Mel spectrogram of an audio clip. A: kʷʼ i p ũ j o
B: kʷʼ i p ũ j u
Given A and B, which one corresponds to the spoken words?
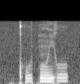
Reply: B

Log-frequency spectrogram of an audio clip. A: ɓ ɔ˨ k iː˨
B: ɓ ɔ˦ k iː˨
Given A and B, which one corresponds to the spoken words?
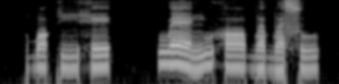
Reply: A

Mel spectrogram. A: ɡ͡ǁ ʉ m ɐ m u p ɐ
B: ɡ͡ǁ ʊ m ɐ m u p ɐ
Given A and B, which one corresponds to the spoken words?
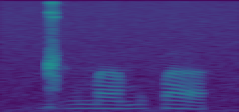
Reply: A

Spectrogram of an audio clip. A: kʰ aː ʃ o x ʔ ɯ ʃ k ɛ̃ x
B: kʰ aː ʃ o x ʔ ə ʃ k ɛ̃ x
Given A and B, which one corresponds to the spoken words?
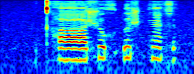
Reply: A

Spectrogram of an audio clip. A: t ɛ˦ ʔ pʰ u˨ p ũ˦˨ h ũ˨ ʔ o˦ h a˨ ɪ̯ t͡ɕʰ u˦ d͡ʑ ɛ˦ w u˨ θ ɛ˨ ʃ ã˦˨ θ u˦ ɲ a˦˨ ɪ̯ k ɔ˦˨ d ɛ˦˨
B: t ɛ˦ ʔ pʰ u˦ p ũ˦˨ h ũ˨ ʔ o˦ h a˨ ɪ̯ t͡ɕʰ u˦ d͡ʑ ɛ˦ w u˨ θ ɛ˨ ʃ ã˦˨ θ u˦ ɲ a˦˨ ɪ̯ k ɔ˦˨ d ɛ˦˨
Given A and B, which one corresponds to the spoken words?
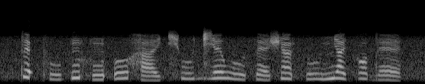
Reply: A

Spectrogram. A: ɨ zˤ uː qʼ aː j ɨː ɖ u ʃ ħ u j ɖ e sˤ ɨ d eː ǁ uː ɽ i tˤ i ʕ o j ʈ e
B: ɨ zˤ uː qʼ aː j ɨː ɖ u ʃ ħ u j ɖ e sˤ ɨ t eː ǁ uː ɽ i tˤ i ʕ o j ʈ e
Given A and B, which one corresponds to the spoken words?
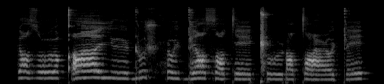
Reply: B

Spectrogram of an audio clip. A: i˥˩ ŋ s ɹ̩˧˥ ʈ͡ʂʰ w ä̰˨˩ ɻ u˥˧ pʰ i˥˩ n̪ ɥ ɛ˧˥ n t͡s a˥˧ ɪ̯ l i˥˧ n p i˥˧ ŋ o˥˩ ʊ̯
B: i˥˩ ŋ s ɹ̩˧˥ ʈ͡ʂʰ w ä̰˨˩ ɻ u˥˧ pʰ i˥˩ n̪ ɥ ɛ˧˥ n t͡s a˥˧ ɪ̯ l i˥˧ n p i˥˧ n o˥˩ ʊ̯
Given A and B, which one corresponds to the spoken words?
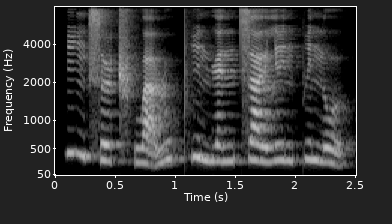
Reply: B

